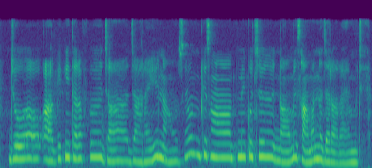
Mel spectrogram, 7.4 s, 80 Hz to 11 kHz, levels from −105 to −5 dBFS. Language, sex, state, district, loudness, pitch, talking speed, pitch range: Hindi, female, Bihar, Kishanganj, -33 LUFS, 210 Hz, 195 wpm, 180-235 Hz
